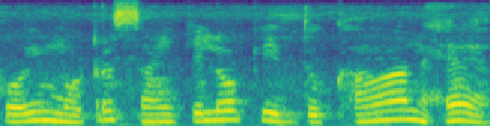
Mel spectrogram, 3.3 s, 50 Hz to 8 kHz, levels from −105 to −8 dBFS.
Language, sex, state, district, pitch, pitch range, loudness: Hindi, male, Rajasthan, Bikaner, 185 Hz, 170-200 Hz, -14 LUFS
